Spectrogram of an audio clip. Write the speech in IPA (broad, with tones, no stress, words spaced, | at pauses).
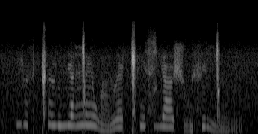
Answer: jʉ˥θǁø˥ʎmʲa˥ŋ͡ǀẽ˥ wã˩ɹɛ˥ǁʰĩ˥s ʎa˥ɐ̯ʃu˩ fʲə̃˥ŋ͡ǀə˩r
